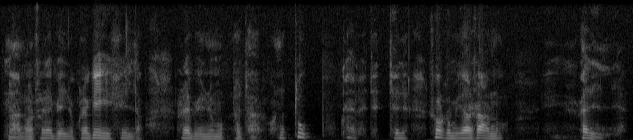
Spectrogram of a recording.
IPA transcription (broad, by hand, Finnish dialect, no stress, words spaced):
nehæn olis repinːyk kun ne kihis sil tɑpɑː repinːym mut tæyty pɑnːɑt tupːuːŋ kælet etːei ne sormijɑ sɑːnːu ʋælilːiɛ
